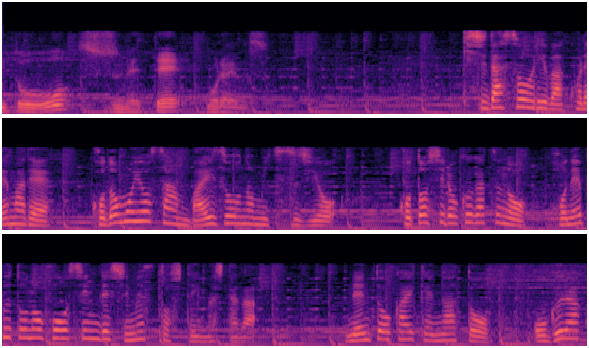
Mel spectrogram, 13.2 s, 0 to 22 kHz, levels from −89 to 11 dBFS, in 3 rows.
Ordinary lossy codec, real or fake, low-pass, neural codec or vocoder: none; real; 7.2 kHz; none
